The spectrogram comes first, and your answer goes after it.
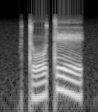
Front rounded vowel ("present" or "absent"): absent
